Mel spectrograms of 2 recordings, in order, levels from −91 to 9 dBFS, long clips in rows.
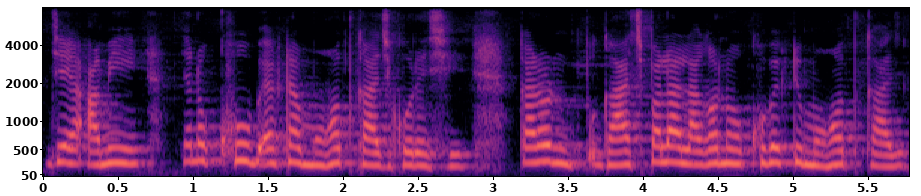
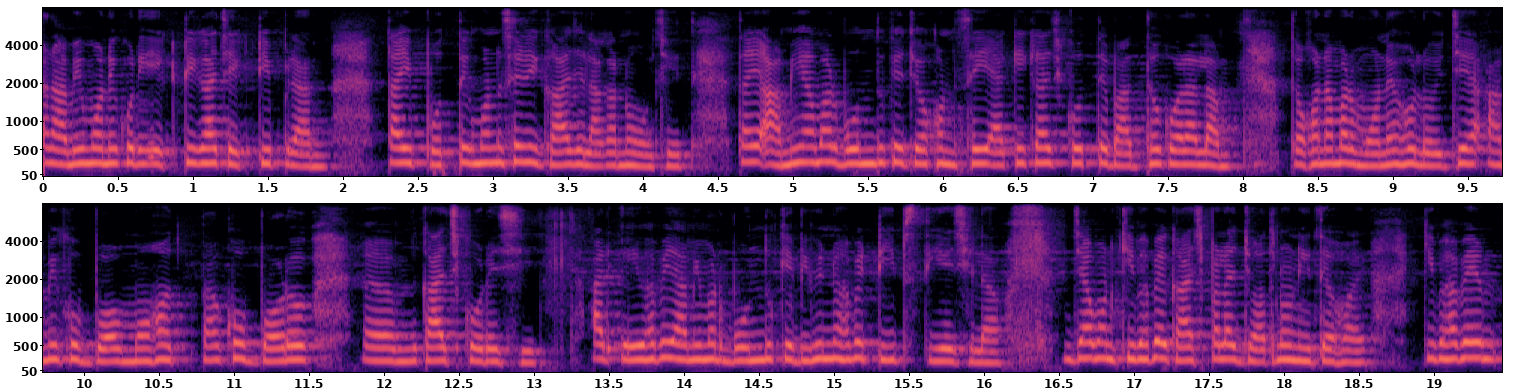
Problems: constant background noise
